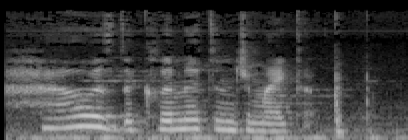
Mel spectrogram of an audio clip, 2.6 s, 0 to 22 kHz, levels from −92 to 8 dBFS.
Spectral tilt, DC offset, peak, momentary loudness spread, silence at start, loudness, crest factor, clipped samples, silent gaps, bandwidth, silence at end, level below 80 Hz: -5 dB/octave; under 0.1%; -6 dBFS; 12 LU; 0.05 s; -22 LUFS; 18 dB; under 0.1%; none; 17 kHz; 0 s; -34 dBFS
